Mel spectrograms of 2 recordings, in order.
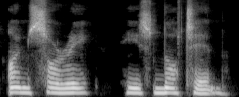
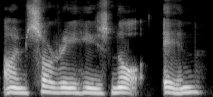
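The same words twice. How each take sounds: First: The T runs on into the following word. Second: The T is separated from the following word. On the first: The speaker calls it right. "can you see where the T runs on" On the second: The speaker calls it wrong. "So it's not"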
